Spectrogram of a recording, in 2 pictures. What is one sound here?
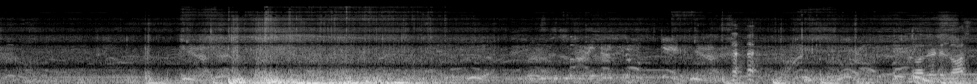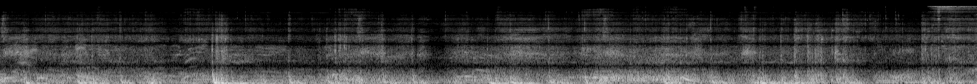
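A huge beast stomps heavily across creaking wooden boards.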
